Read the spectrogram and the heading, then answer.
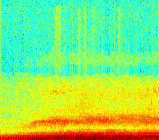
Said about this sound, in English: Something just went down the road. yeah, I did. But um, that. Sound like a lawnmower. That's a dirt bike or a four wheeler or something. One or the other.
